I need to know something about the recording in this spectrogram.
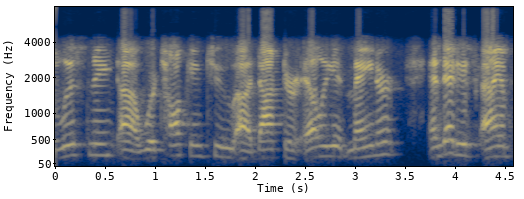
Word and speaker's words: Elliott Maynard: Elliot Manor and that is I am pronouncing that correctly right yes okay when I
